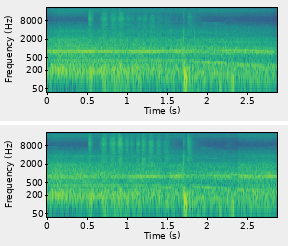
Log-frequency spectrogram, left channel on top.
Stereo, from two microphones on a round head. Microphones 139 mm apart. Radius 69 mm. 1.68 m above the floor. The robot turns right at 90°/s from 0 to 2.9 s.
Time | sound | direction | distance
0.5 | writing | 10° right (ahead or behind) | 1.8 m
